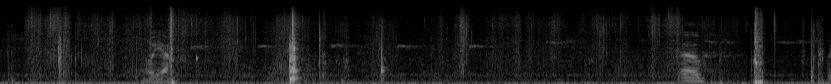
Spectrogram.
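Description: Sharp knocks sound now and then.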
